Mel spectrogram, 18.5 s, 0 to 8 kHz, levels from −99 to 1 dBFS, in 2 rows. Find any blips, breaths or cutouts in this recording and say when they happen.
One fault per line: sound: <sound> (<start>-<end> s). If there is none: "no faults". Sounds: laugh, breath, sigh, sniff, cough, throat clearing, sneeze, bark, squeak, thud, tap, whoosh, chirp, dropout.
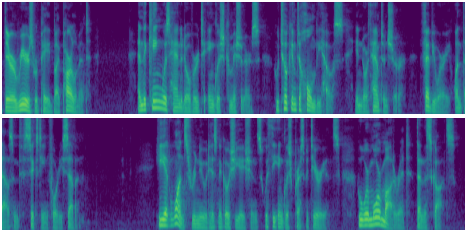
no faults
